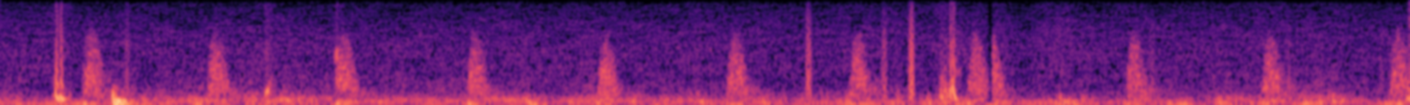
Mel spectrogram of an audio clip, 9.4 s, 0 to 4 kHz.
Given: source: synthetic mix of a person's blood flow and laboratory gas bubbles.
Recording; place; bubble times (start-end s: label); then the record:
Doppler ultrasound of blood flow; subclavian vein
0.35-0.48 s: bubbles
1.75-1.83 s: bubbles
2.23-2.31 s: bubbles
6.24-6.41 s: bubbles
9.37-9.41 s: bubbles
From the record:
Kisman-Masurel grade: 122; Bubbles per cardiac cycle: 1 to 2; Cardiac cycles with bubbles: 10 to 50%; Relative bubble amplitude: moderate (0.250 to 0.450); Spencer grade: 2 (many but less than half of the cardiac periods contain bubble signals, singularly or in groups); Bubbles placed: anywhere in the cardiac cycle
